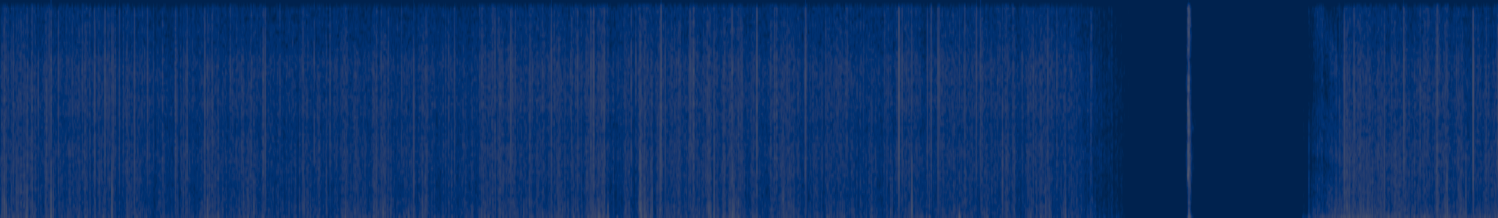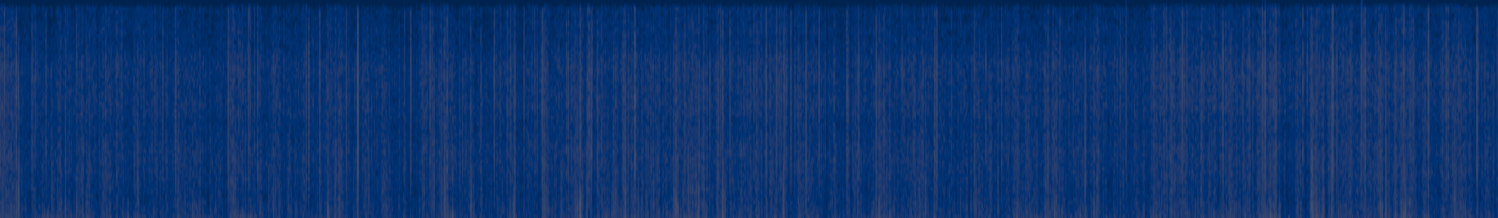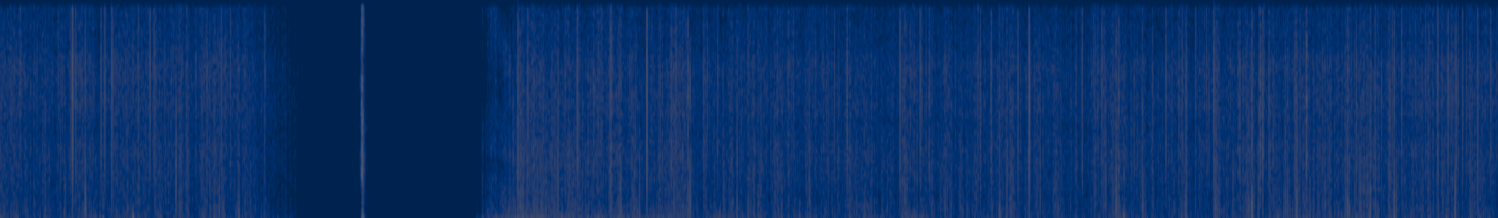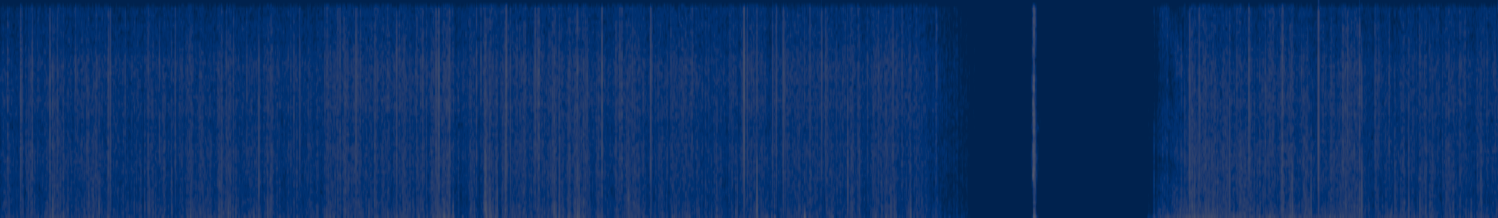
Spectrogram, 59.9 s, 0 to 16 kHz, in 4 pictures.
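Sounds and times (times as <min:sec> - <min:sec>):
sizzling with fine crackling: 0:00.0 - 0:11.3, 0:13.0 - 0:33.1, 0:34.8 - 0:54.8, 0:56.4 - 0:59.9
sharp click: 0:55.2 - 0:55.4.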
